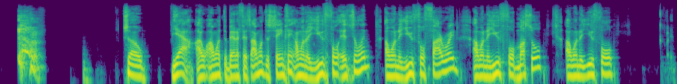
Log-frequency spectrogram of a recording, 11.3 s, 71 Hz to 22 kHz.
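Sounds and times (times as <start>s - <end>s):
loud harsh cough: 0.3s - 0.8s
speech: 0.5s - 0.8s, 2.1s - 10.4s.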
